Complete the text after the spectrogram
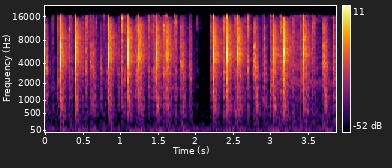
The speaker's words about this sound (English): But let's get that over aggressive typewriter out.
